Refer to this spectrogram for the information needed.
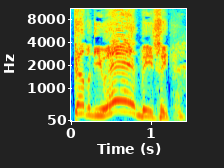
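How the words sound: It is said in a bright, cheerful tone. It follows a happy song. "when you're a happy song"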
